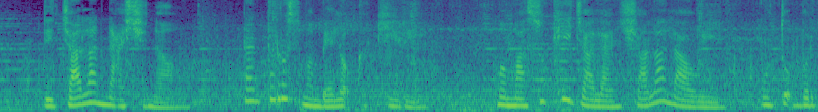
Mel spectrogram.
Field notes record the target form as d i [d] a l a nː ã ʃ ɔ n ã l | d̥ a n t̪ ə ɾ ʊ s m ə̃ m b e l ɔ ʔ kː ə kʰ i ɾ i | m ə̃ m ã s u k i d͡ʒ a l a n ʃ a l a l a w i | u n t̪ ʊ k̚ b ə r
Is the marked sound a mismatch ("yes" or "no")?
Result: yes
